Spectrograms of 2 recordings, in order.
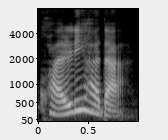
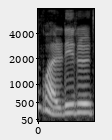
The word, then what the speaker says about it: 관리: 세우는 것이 좋습니다 시간 관리를 잘못하면 일을 성공적으로 마치기 어렵습니다 관리에 발음을 주의하세요 관리 관리 내 지금까지 계획과 관계에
